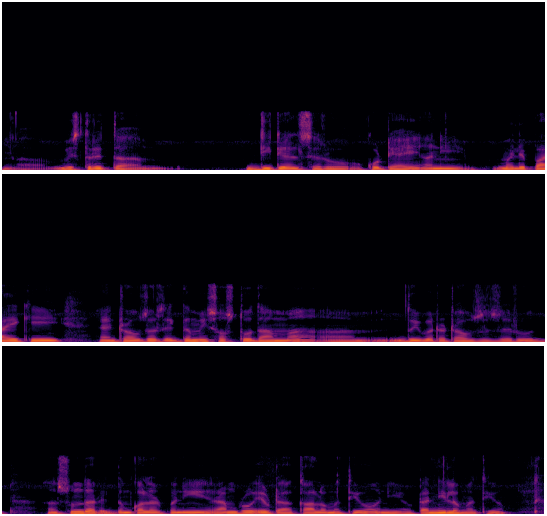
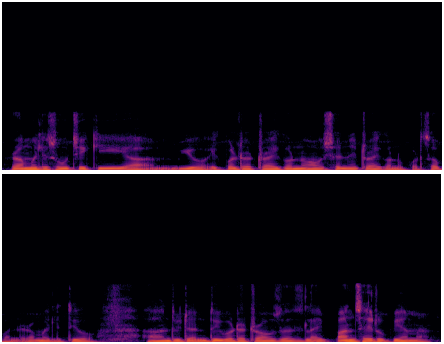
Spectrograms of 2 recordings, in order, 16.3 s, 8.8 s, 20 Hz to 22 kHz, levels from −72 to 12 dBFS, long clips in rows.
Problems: none marked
